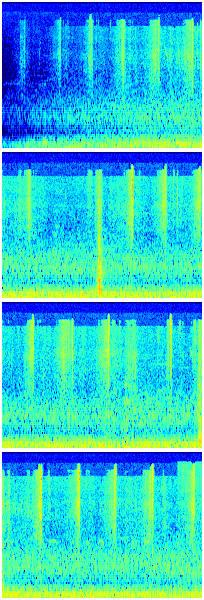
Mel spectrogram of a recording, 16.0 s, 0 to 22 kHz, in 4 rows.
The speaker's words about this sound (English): This is the sound of me harvesting salad greens at around 5:30 on a Tuesday morning in late June. Baby greens have always represented the largest source of revenues in my mixed veggie operation in BC's Okanagan Valley.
